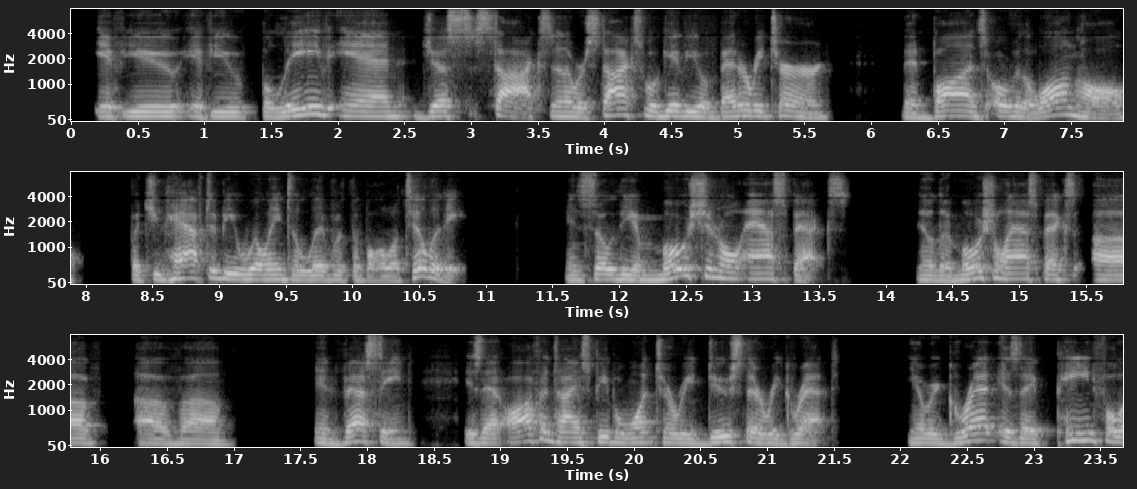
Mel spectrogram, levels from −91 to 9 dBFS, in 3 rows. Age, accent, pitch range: 50-69, American, 115-140 Hz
